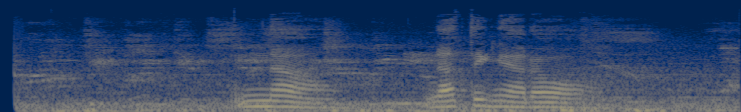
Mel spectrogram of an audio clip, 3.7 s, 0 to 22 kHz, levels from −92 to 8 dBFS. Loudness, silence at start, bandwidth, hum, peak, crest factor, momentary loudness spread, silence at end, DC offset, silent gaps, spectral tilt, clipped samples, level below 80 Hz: -34 LUFS; 0.05 s; 14 kHz; none; -16 dBFS; 16 dB; 10 LU; 0 s; under 0.1%; none; -6.5 dB/octave; under 0.1%; -40 dBFS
